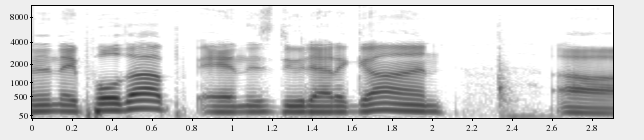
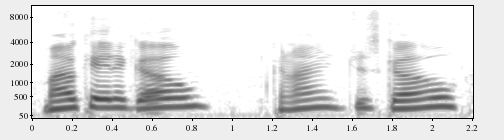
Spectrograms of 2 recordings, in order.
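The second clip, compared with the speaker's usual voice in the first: nervous guy waving at tinted windows; timid asking; 9 semitones higher than usual. Retold or imitated. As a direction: ask like you're scared of the cops. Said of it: "waving, like".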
